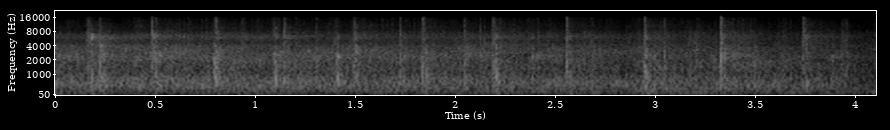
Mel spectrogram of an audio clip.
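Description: Audience applauding: many overlapping hand claps that thin out and fade away near the end.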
